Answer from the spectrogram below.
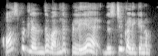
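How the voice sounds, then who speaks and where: A woman's voice: sing-song, darkish tone, slightly rough. A woman doing a feisty, quarrelsome old grandmother. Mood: quarreling. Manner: shrill, quarrelsome, quick.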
